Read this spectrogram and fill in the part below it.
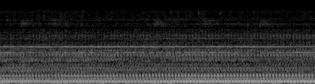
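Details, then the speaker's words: Pressure washing trailer chemical pump, primed, bleach at 6 and all three valves feeding about 200 ft of hose: steady low hum with an even pulse about four times a second, no surging; running better and smoothly. "hear the pump's running better because you're feeding it with all 3 valves."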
